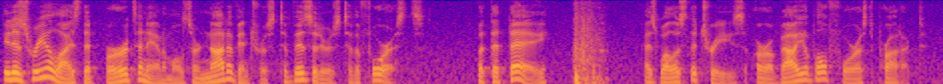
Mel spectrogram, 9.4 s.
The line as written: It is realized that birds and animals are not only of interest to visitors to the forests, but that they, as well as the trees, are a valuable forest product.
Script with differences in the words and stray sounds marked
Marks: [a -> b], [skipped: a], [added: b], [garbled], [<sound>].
It is realized that birds and animals are not [skipped: only] of interest to visitors to the forests, but that they, [thud] as well as the trees, are a valuable forest product.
